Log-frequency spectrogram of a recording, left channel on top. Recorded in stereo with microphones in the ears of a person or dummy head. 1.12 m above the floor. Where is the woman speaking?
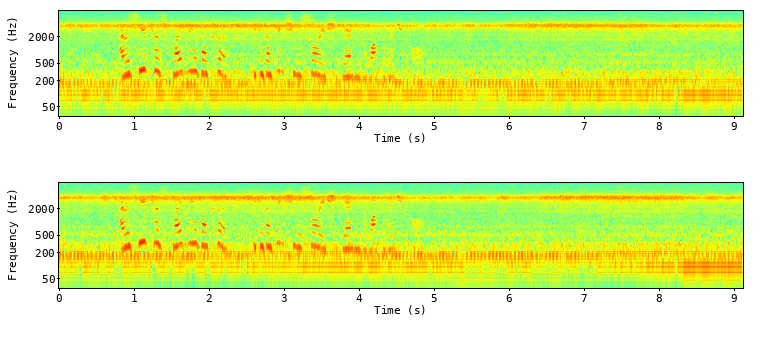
10° left (ahead or behind).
